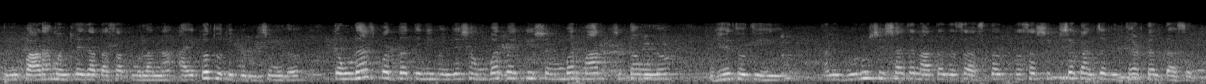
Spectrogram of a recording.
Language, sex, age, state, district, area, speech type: Marathi, female, 60+, Maharashtra, Pune, urban, spontaneous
